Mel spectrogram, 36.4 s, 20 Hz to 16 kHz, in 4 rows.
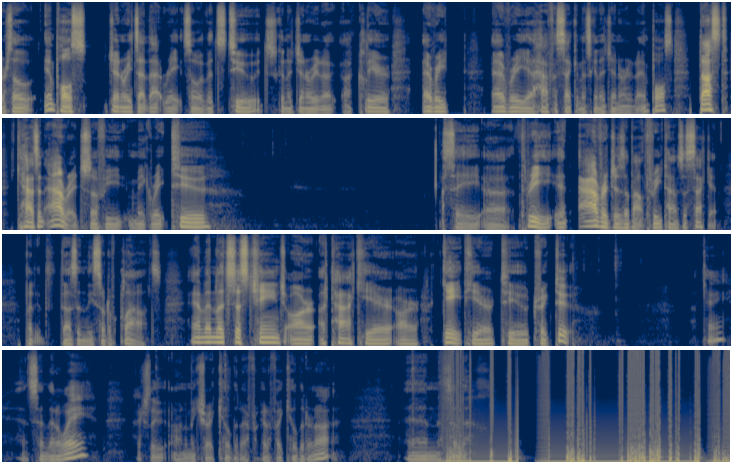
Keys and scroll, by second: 27.0 super+2, 29.2 super+., 30.1 super+Return, 32.4 super+Return, 33.5 super+Return.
